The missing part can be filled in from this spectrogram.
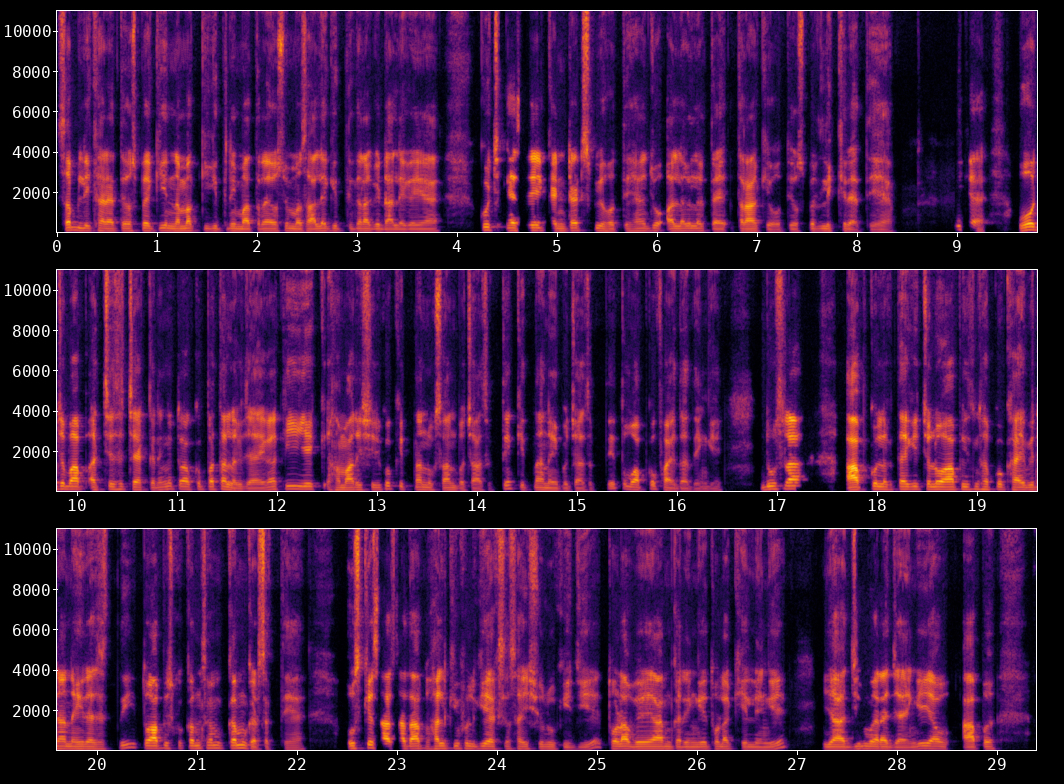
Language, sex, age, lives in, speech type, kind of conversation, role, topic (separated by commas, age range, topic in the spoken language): Hindi, male, 35-39, India, conversation, advice, advisor, मैं प्रसंस्कृत खाद्य पदार्थों का सेवन कम करने के लिए क्या शुरू करूँ?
